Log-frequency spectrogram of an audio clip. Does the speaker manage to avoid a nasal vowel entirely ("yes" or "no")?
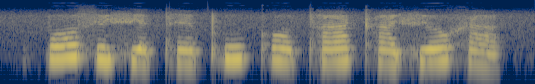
yes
